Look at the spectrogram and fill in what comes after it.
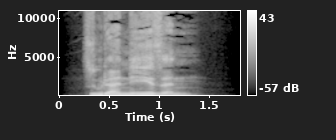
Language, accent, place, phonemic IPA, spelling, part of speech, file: German, Germany, Berlin, /zudaˈneːzɪn/, Sudanesin, noun, De-Sudanesin.ogg
- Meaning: female Sudanese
